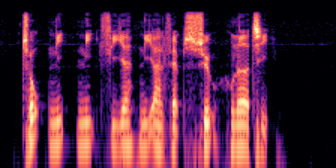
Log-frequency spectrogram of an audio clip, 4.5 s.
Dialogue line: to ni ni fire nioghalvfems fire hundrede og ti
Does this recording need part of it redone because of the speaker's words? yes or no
yes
